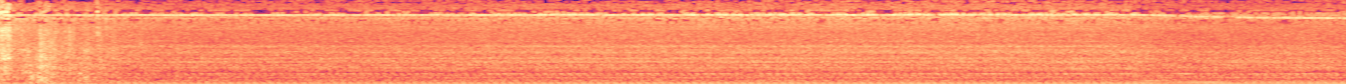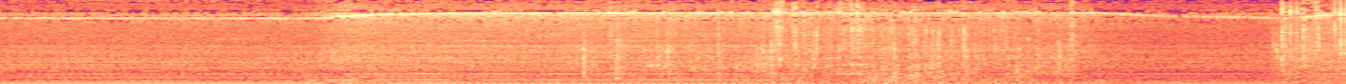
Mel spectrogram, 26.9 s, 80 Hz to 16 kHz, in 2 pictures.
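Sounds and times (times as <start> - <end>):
metal crunching and crackling: 0.0 - 2.4, 18.0 - 26.9
baler engine and hydraulic pump: 7.5 - 26.9.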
